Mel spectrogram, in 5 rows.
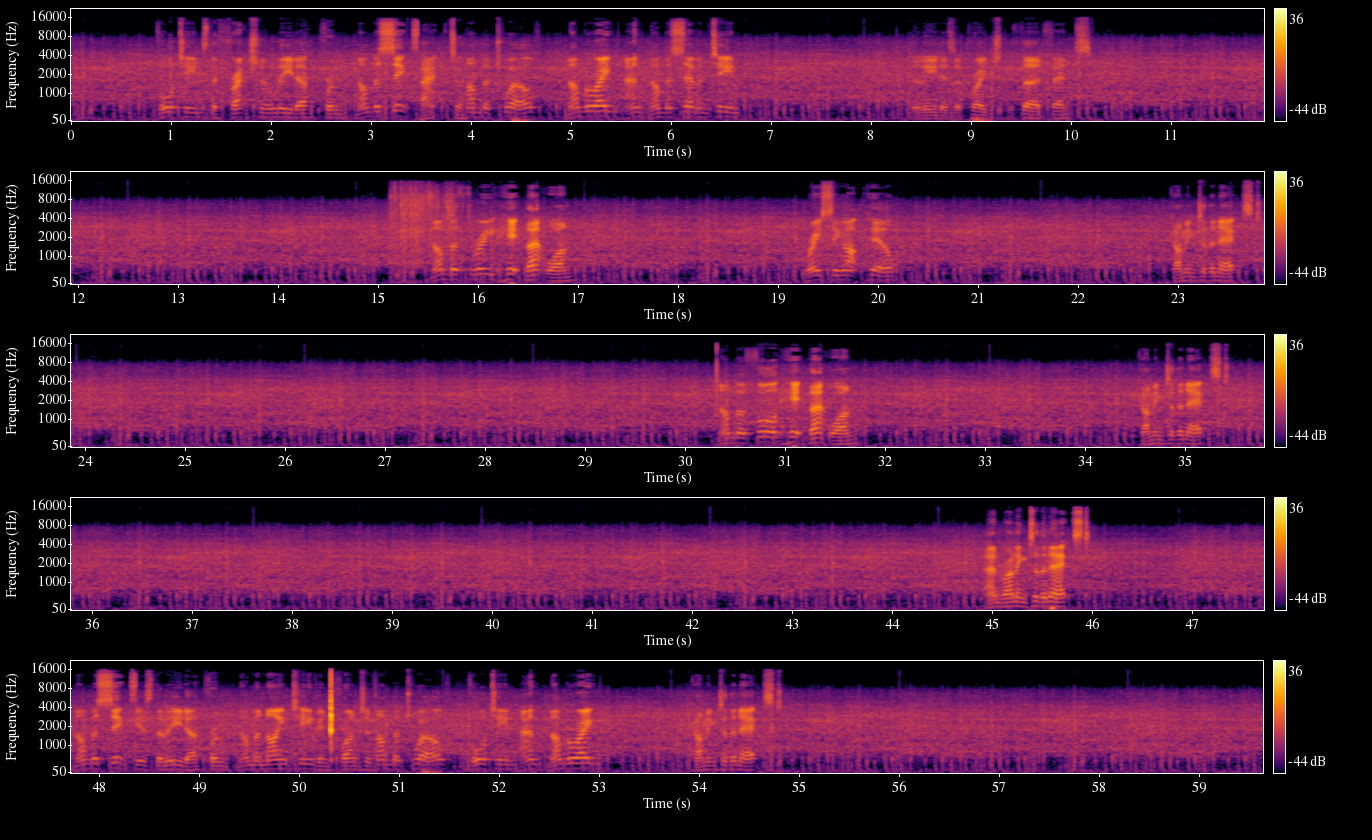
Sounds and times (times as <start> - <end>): Clip-clop: 0.0 - 59.6
Speech: 0.9 - 6.7, 8.4 - 10.2, 15.5 - 17.0, 19.3 - 20.2, 23.0 - 23.8, 30.3 - 31.8, 34.6 - 35.4, 45.0 - 46.0, 47.8 - 53.0, 54.0 - 54.8.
